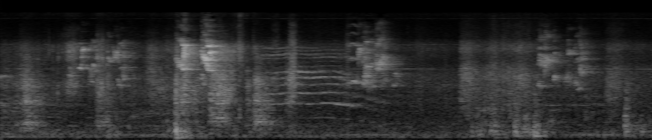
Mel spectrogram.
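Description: Birds chirping and calling in short bursts, with one longer call about three seconds in. A single sharp knock comes just under two seconds in.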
